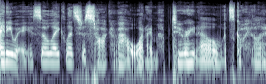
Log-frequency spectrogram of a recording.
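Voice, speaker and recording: A quiet woman's voice. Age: 30s. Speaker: podcast host. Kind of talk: casual monologue. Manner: hesitant, filler-heavy.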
